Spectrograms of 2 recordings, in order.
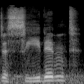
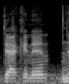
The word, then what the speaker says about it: decedent: Is it decedent? – Yeah. – I think so, yeah. – Alright, it's not decadent? – No, it's not decadent.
